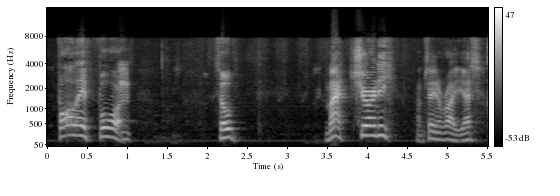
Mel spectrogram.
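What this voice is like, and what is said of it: Speaks with a regional accent. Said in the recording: “I'll forgive the accent, because I don't think you can actually say it appropriately with your native tongue”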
